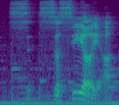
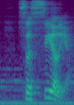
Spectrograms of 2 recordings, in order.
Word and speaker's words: Cecilia: Cecilia. Not Cecilia. Yeah, that's that's how you pronounce it.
